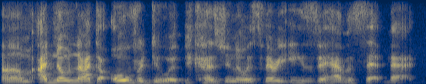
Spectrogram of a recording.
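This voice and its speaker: A woman's voice: deep voice, a little fast. Chatty congested woman hosting a podcast. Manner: chatty, animated storytelling with laughs. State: congested with flu. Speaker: podcast host. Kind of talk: casual podcast chat.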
